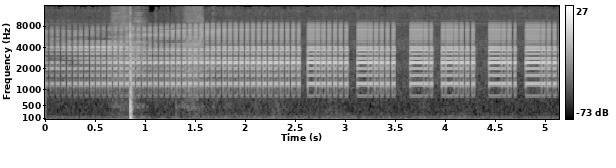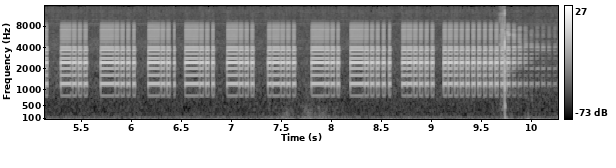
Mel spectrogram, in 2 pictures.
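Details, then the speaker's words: Headhunter Pirate Pro metal detector, sensitivity raised to seven, over a penny: steady high tone chopping on and off about three times a second; threshold pulsing from high sensitivity, gone once volume lowered. "right so that pretty much confirms my suspicions that the pulsing sound we're hearing is in fact the threshold"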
